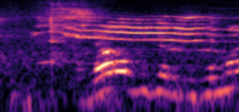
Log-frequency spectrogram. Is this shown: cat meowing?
yes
